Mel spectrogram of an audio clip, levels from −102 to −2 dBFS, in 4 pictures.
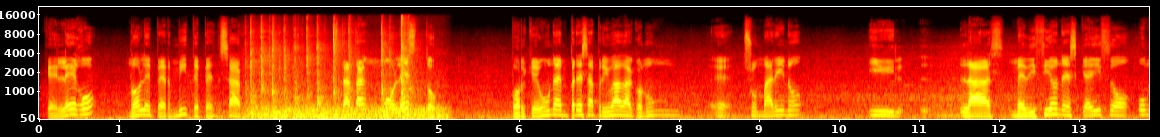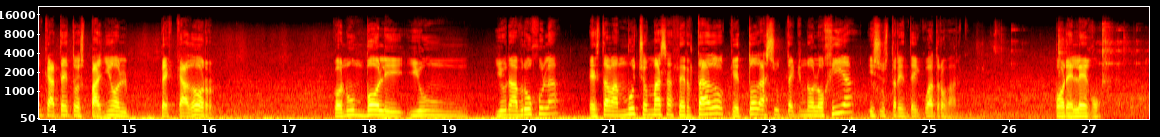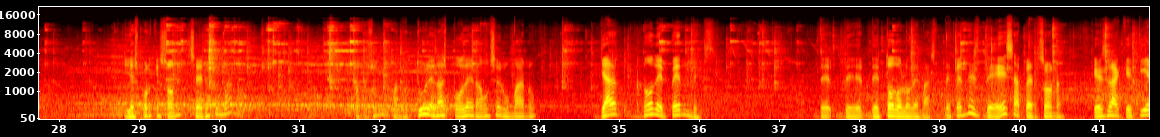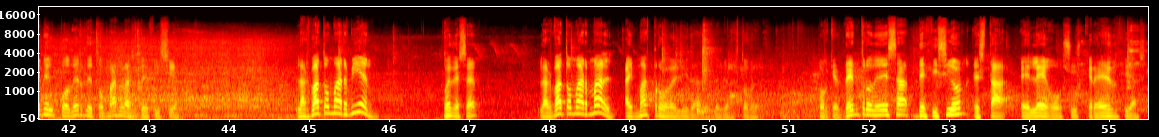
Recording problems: machinery noise; noticeable; throughout; 15 dB below the speech
train or aircraft noise; noticeable; throughout; 15 dB below the speech
keyboard typing; loud; from 2.5 to 5 s; peak 3 dB above the speech

